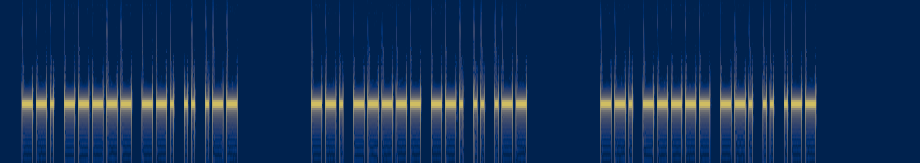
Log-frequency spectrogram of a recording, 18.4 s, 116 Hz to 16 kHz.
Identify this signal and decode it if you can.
Morse code, heard as a keyed tone, about 17 wpm, 700 Hz. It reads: G0GIW G0GIW G0GIW
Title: DXCC-100 Call Signs - 5 Characters - Repeated 3x - 17wpm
